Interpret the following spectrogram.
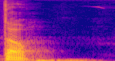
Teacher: त को बोलने में हमारी जीव जो होती है वो दांतों को स्पर्श करती है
